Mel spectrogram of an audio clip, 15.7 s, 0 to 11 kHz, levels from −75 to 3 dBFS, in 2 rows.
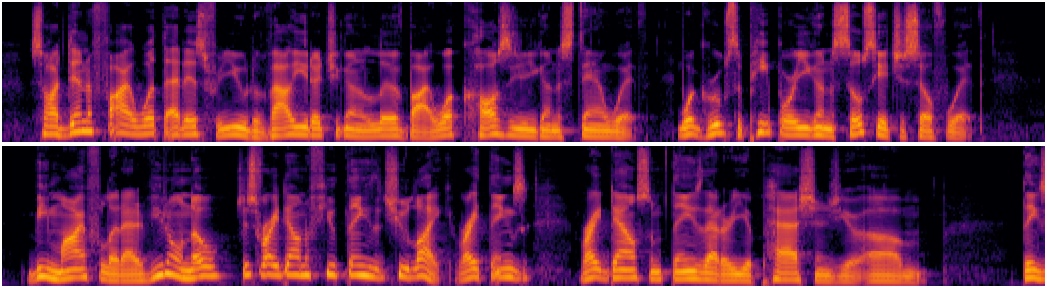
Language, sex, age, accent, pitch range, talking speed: English, male, 30-49, American, 105-135 Hz, 245 wpm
